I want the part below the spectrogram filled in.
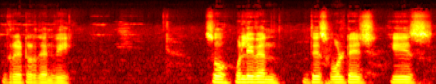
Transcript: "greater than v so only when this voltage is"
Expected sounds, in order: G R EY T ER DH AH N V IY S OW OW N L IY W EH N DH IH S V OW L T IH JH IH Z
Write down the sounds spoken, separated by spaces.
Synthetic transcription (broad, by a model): G R EY T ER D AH N V IY S OW OW N L IY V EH N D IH S V OW L T IH JH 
